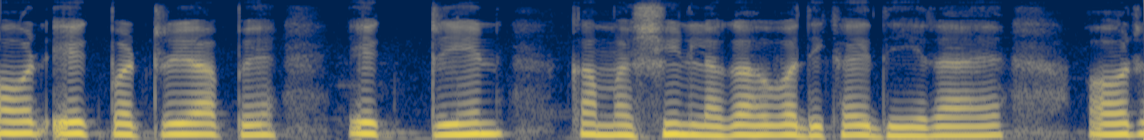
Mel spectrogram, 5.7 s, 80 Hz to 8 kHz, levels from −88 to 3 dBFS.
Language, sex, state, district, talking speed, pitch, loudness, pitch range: Hindi, female, Maharashtra, Gondia, 155 wpm, 210 Hz, -14 LUFS, 200-220 Hz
